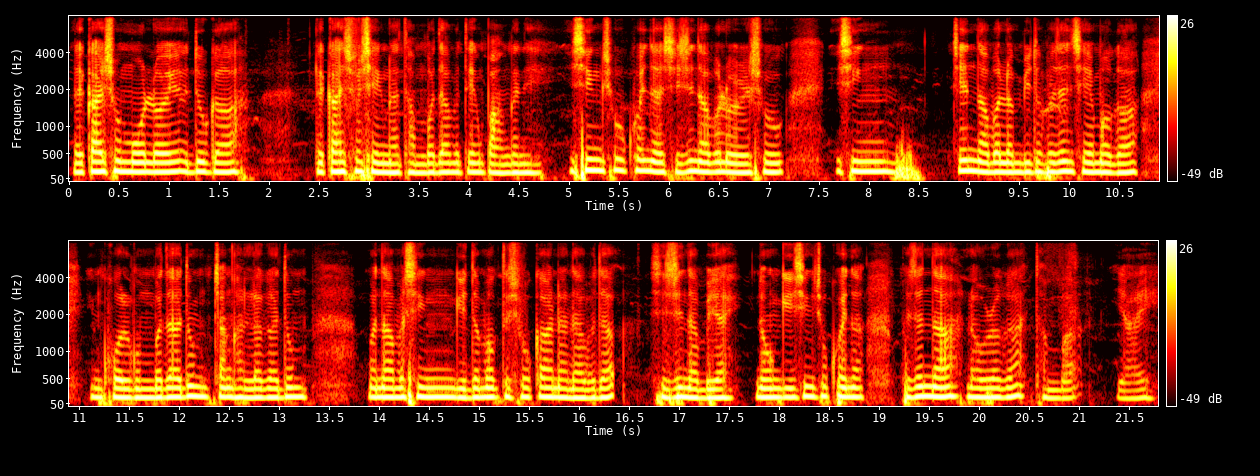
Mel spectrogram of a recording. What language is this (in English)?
Manipuri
